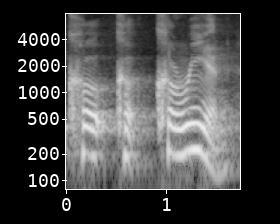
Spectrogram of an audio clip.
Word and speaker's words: Korean: Et ça se prononce quoi? Korean. Et vous voyez, j'ai pas dit Korean. J'ai dit Korean.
